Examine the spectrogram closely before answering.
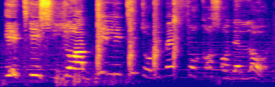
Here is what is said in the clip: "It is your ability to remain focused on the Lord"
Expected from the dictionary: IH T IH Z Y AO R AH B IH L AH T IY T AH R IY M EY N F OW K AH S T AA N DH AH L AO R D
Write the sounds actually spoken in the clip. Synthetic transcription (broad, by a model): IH T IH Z Y AO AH B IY L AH T IY T AH R IY M EY N F OW K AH S AA N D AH L AO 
